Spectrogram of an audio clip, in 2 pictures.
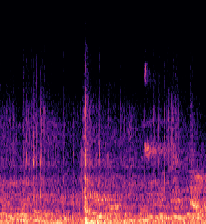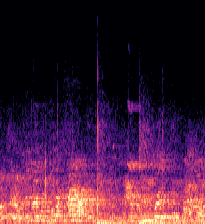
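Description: Basketball bouncing on a hardwood gym floor, a few sharp thuds, with voices from players and spectators in the gym.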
